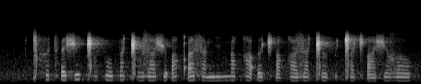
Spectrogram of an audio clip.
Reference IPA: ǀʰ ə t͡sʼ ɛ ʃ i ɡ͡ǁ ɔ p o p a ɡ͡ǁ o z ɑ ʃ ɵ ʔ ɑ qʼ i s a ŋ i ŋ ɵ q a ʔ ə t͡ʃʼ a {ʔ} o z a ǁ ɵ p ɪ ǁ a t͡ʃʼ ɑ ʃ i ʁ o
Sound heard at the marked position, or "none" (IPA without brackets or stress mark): q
